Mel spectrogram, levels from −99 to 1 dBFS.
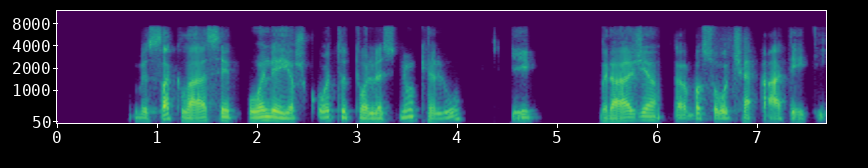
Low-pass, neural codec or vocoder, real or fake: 7.2 kHz; codec, 16 kHz, 1 kbps, X-Codec, HuBERT features, trained on general audio; fake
